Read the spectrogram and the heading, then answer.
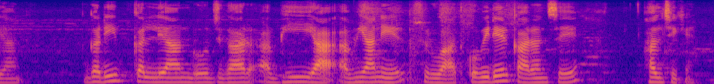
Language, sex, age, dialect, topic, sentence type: Magahi, female, 18-24, Northeastern/Surjapuri, banking, statement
